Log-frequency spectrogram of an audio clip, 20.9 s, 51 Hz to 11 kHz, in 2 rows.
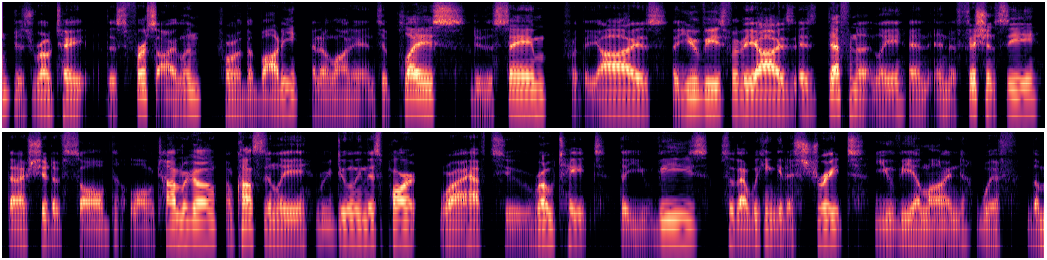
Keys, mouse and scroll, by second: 0.1 click, 0.6 shift+middle click, 0.8 scroll up 1, 1.2 click, 2.0 click, 2.1 click, 2.6 click, 2.7 w, 2.8 click, 3.5 r, 3.7 click, 4.5 Tab, 4.6 r, 4.8 w, 4.9 click, 5.2 Tab, 5.3 click, 5.4 scroll down 1, 6.0 shift+middle click, 6.2 scroll up 4, 6.2 click, 7.1 click, 7.4 click, 7.4 click, 7.6 click, 7.8 a, 8.0 scroll down 2, 8.1 click, 8.3 scroll up 2, 8.4 a, 8.5 click, 8.7 click, 8.8 a, 9.0 click, 9.0 click, 9.4 shift+middle click, 9.6 click, 10.5 click, 11.5 scroll up 6, 11.7 click, 11.8 click, 12.6 click, 12.7 click, 12.8 click, 12.9 z, 13.0 click, 13.4 click, 13.7 e, 13.9 click, 14.5 w, 14.7 Left, 14.9 Left, 15.0 Left, 15.1 Left, 15.3 Left, 15.5 Left, 15.6 Left, 15.8 Left, 16.7 click, 17.5 click, 18.1 scroll up 1, 18.2 middle click, 18.3 scroll down 8, 18.5-19.2 scroll up 2, 18.7 middle click, 19.2 middle click, 19.4 click, 19.6 click, 20.0 click, 20.2 a, 20.3 a, 20.5 e, 20.5 click.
